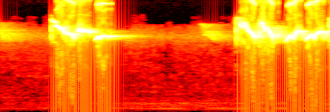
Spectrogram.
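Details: Ngalas-style white-eye song meant to set caged white-eyes singing. A quick high zigzag note trails off into a thin whistle, then after a pause a busy burst of sharp chirps follows.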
